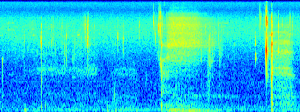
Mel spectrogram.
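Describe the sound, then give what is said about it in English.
Soft, wet swishing and squishing as a sip of Four Roses bourbon is held and moved around in the mouth in a Kentucky Chew. The sounds are faint and sparse, with small clicks and a louder wet burst near the end. “So it's funny you say that because I did a little Kentucky Chew on that one. Yeah. Where I held it in my mouth a minute and kind of swished it around before I drank it.”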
